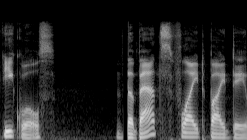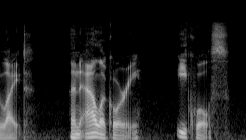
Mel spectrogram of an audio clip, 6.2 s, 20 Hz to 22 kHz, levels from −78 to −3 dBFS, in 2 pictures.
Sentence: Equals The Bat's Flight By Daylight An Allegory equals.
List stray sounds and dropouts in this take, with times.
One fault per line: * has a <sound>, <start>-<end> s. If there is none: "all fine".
* has a dropout, 1.5-1.6 s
